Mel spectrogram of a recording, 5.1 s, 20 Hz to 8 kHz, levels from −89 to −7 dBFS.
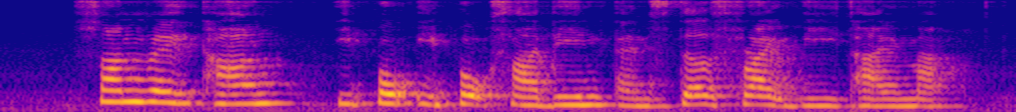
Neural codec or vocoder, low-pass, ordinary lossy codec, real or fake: codec, 16 kHz, 8 kbps, FunCodec, trained on LibriTTS, 25 frames a second; none; none; fake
